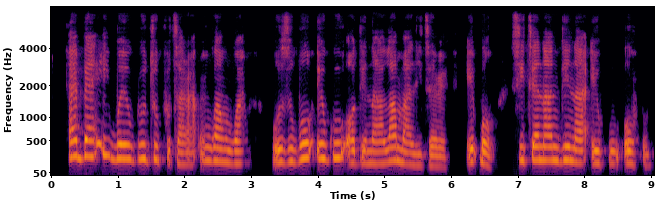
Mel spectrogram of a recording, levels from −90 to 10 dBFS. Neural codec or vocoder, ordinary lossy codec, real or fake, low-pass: codec, 16 kHz, 4.8 kbps, FACodec; none; fake; 7.2 kHz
